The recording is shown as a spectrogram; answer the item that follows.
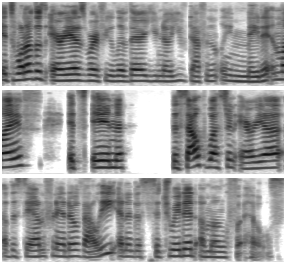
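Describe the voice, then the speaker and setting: A woman with an American accent speaks in a normal speaking voice at a moderate pace, her pitch fairly high with ordinary variation. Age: 30s. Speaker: true crime podcast host. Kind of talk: true crime storytelling.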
